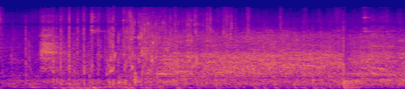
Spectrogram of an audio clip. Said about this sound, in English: As he's trying to drink water, so inevitably he's sort of just splashing around everywhere in the bath.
